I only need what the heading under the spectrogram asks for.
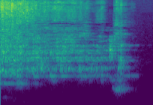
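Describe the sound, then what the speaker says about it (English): Water pours steadily into a bowl as a close, bright rushing stream, splashing briefly more strongly just before it stops abruptly, leaving silence. "So we pour some water"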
